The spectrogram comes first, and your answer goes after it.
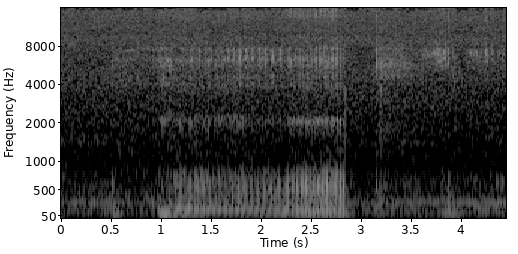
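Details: A 16-year-old female Labrador Retriever snoring while asleep: one long, rough, droning snore lasting nearly two seconds, then only soft, quiet breathing.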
